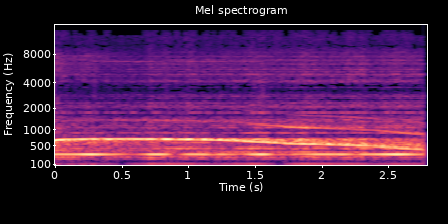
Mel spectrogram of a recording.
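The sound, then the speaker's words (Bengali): A Norwegian wild fox howls in one long, sustained, loud tone that slowly glides down in pitch, with a low steady hum beneath it. “নরবিজীয় বুনো শেয়ালের ডাক শোনা যাচ্ছে মাঝে মাঝে।”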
